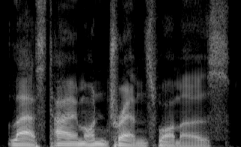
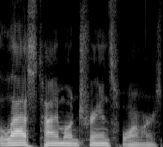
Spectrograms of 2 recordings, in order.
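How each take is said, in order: First: It is said in the Transformers narrator's voice. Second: It is said in a plain, ordinary voice.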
